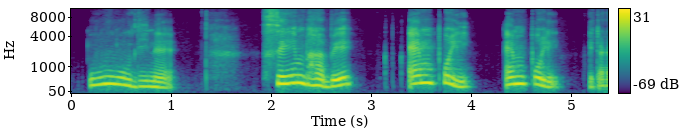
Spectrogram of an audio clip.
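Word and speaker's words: Udine: অনেকেই বলে উদিনে থেকে এসেছি, না, উদিনে, উদিনে, উদিনে না, উদিনে।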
